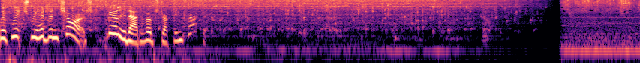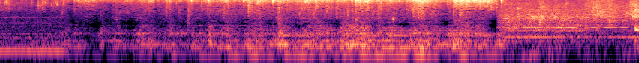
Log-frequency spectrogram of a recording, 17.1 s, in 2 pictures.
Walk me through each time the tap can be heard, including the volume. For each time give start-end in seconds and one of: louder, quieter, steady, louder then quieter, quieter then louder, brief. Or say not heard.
0.0-17.0 louder.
